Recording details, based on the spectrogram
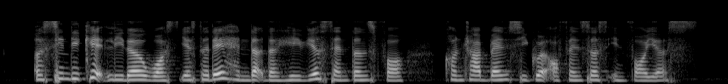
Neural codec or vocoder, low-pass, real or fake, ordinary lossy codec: none; none; real; none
